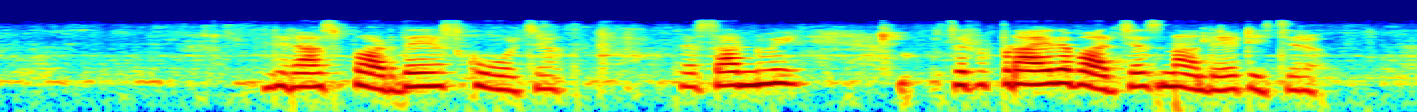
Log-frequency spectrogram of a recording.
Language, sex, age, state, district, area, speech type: Dogri, female, 30-45, Jammu and Kashmir, Samba, urban, spontaneous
